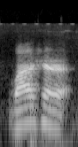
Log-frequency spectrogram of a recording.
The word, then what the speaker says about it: vulture: Okay, so yeah, that T there is going to sound more like a CH.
